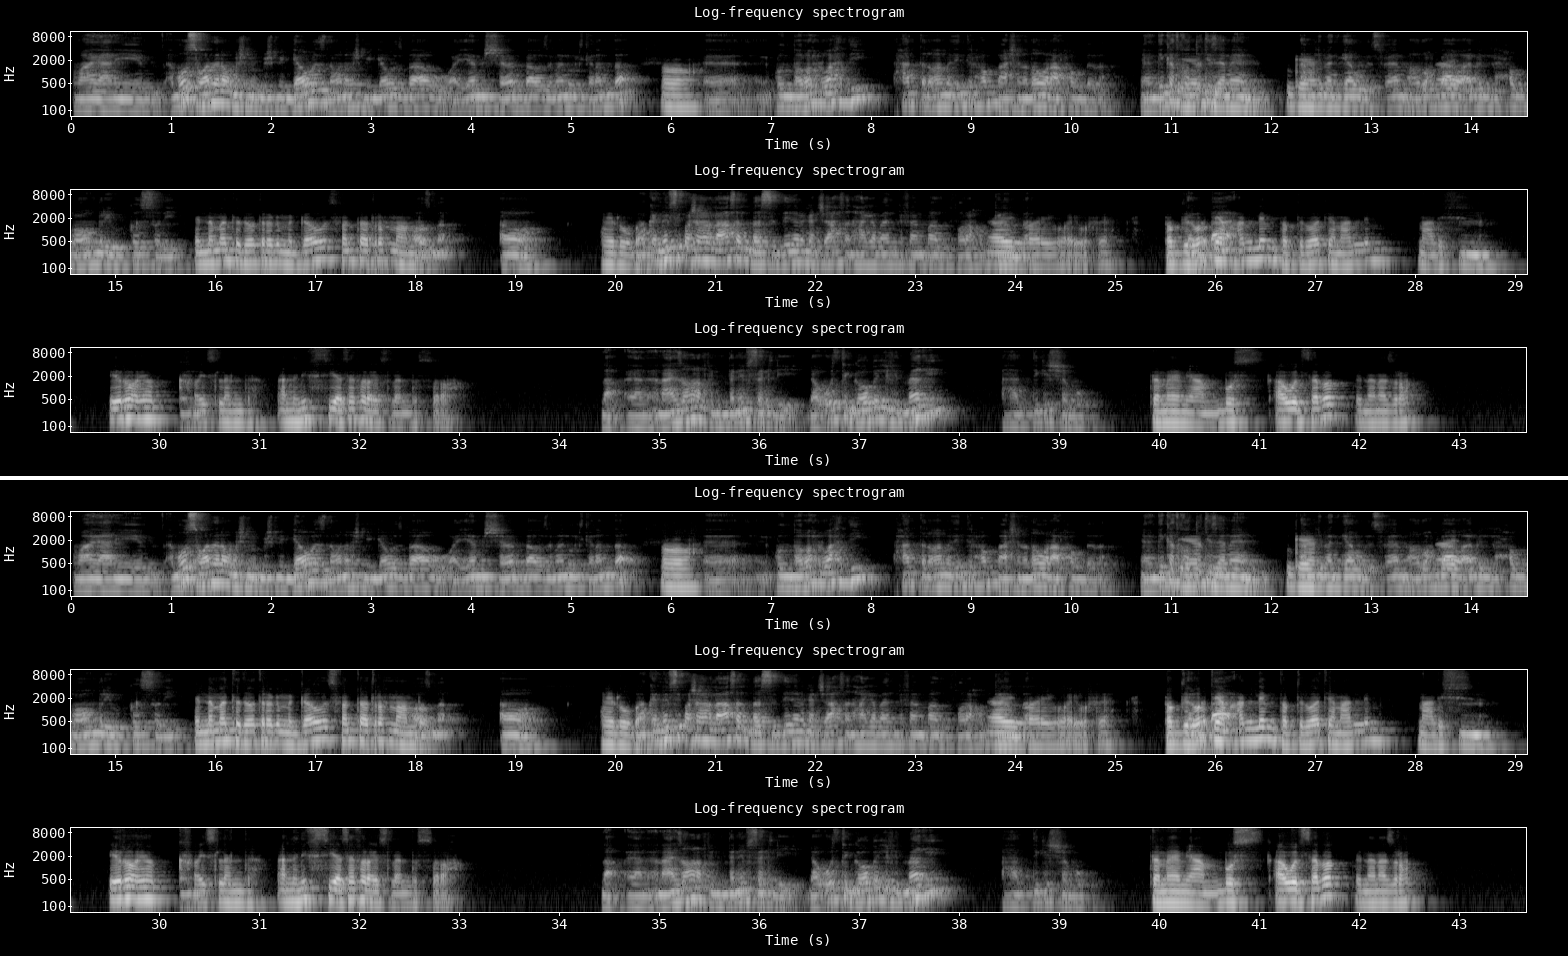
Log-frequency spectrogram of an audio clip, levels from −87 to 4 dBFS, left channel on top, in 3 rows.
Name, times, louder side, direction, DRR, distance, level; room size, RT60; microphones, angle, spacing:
voice 1, 0.0-5.6 6.3-10.3 10.7-11.9 12.3-15.6 17.9-18.3 18.8-19.3 20.2-24.2 25.7-26.2 28.4-28.7 30.2-30.4 34.4-37.8 38.4-39.3, right 1 dB, 10° left, 5.1 m, -31 dB
voice 2, 5.9-6.3 11.1-11.3 12.2-12.5 13.6-13.9 15.8-18.1 19.9-20.3 23.7-25.0 25.5-27.7 28.0-28.3 29.5-33.0 39.9-42.5, right 3 dB, 90° right, 0.8 m, -26 dB
13.5 x 12.0 x 4.5 m
head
